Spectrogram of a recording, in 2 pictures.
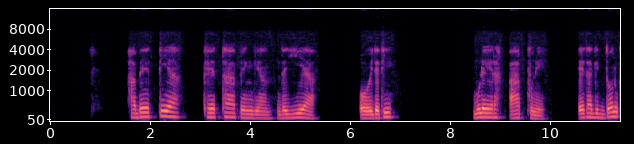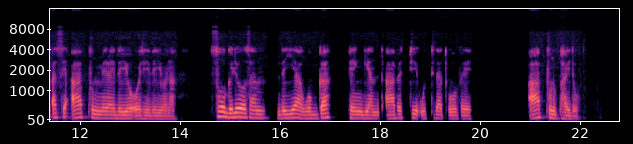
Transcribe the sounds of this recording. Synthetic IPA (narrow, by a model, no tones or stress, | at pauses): hɐbe̞ːt̪ːɪja | kʰe̞ːt̪ːaːpɛŋɡɪjɐnd̪ɛjːɪja | ɔjd̪ɛt̪ɪ | mʊleːɾɐaːpʰːʊneː | ɛt̪ɐɡɪd̪ːɔnkʼɐsːɛʔaːpʰːʊnmɛɾɐjd̪ɛjɪjoʔɔjt̪ɛd̪ɛjoːnɐ | soːɡɛlɪjoːsɐn | d̪ɛjɪjaːwɔɡːɐ | pɛŋɡɪjɐnt̪ʼaːpɛt̪ːɪʔʊt̪ːɪd̪ɐt̪ʼuːfɛj | ʔaːpːʊnpɐjd̪o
